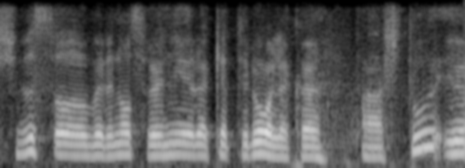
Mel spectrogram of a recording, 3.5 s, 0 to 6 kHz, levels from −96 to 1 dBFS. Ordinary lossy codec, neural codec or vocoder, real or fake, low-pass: Opus, 32 kbps; codec, 16 kHz, 1.1 kbps, Voila-Tokenizer; fake; 5.4 kHz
